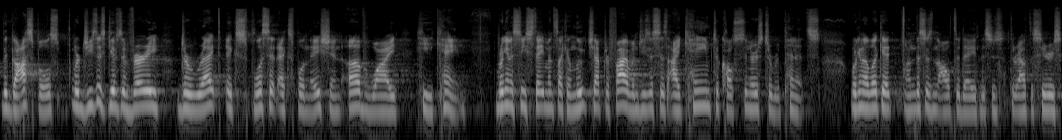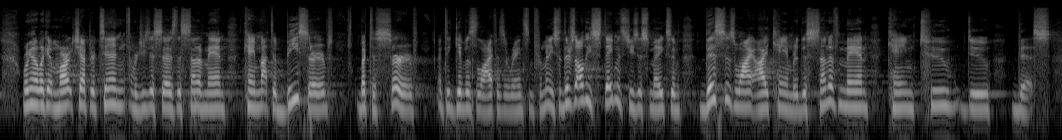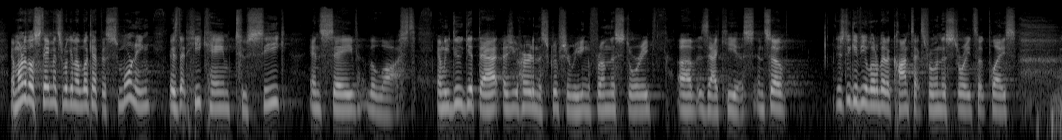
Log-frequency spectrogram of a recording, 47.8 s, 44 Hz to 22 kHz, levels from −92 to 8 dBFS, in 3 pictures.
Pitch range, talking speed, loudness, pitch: 170-195 Hz, 205 wpm, -37 LUFS, 180 Hz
